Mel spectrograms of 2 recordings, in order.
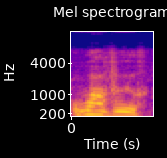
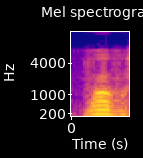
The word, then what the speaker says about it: Wavre: Voilà, alors ça se trouve podium NV, NV, Drevendal, 32, boîte 2860, Sainte Catherine Waver. Wavre, c'est à Wavre Sainte-Catherine. Voilà, Wavre Sainte-Catherine. Drevendal, ça s'écrit Drevendal.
